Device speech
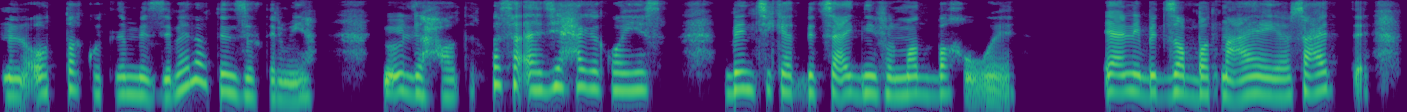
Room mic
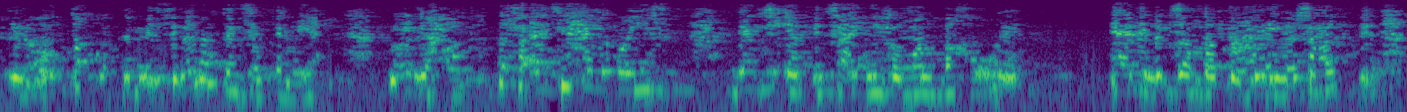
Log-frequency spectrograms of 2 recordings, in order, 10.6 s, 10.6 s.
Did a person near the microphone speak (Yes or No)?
No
